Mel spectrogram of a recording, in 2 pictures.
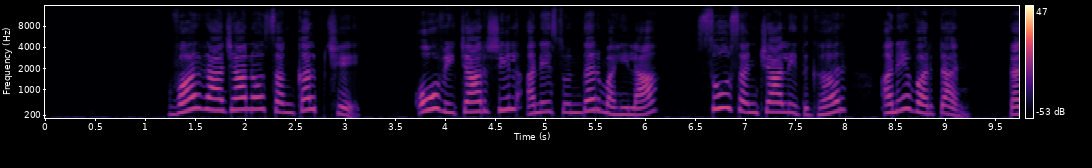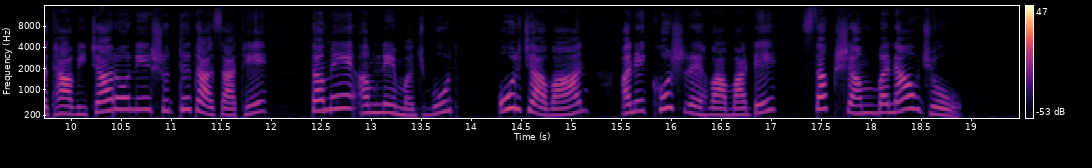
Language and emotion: Gujarati, neutral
